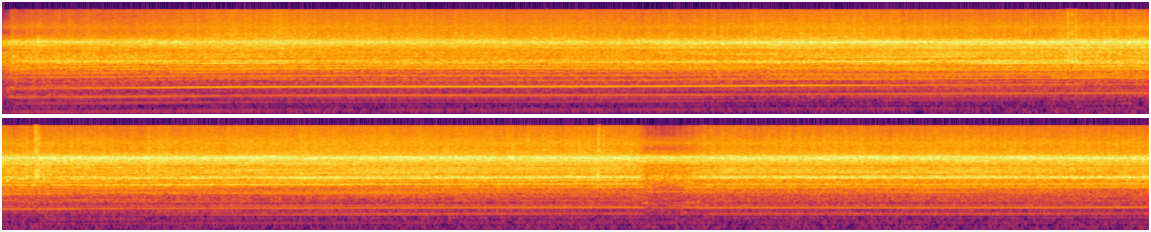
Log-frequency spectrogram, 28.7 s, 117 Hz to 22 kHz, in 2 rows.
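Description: VW race car's air-cooled flat-four engine running hard at high revs, heard on board, its pitch climbing slowly as the car pulls along the straight. About 22 seconds in the engine note briefly drops and dips in level, then picks up and keeps climbing.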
